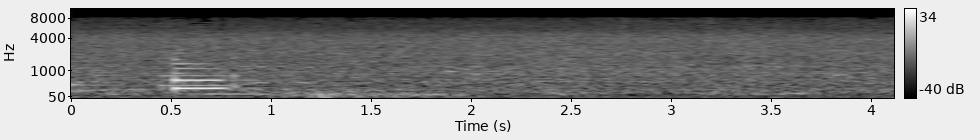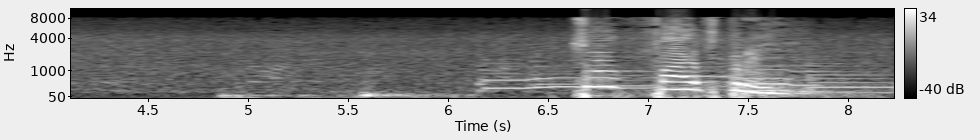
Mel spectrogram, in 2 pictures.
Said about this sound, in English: Okay. Let's sing one song and believe that this noise will reduce. 2:53. By the time we finish, the rain falling will reduce. In 2:53 or so.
